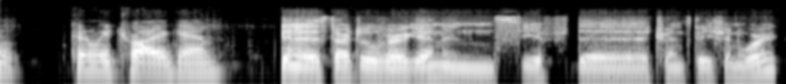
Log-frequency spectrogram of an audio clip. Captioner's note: speaking French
